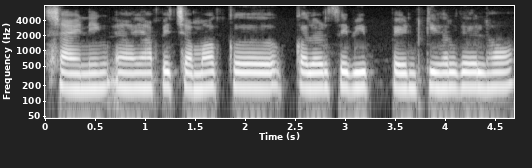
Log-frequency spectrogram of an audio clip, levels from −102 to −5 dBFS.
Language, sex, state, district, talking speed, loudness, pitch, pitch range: Bhojpuri, female, Uttar Pradesh, Ghazipur, 155 wpm, -13 LUFS, 185 Hz, 180-190 Hz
